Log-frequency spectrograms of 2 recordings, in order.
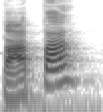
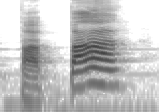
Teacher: the accent falls on that first a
